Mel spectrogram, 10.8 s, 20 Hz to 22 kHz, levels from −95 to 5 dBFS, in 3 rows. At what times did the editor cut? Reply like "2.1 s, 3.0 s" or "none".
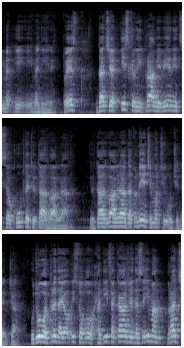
6.2 s, 7.7 s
